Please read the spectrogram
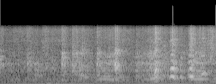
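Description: Short, low vocal sounds with a wavering pitch, about a second in and again near the end, among a few light knocks in the room.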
